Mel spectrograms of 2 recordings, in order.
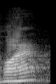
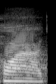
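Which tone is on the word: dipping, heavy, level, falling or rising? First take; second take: rising; falling. First: The word has a high rising tone. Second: The word has a low falling tone. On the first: One lives by adapting and transforming. "bỏ dấu sắc vô thành hóa" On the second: One lives in harmony. "cho nên dấu huyền"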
